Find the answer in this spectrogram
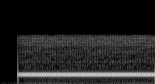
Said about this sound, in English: Hey, hey, we're calling. Calling you on your phone. That's a little dialing music. It's nice.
